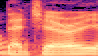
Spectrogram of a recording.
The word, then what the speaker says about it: Banchero: I can never get this guy's name right, but Banchero. – Yeah, yeah. – I butchered that. – But Pablo Banchero? – Banchero, yeah. And he's put on weight.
